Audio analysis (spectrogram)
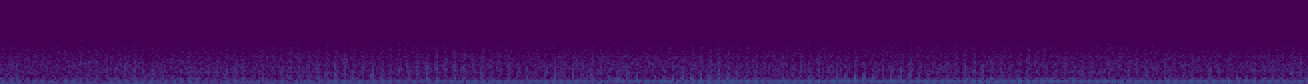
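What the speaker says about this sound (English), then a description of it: "Every time there's wind, this chopper cannot handle flying at all." Helicopter flying through wind in a video game, a steady low rotor drone with a constant hum and hissy wash, faint and unbroken, with no one talking.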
